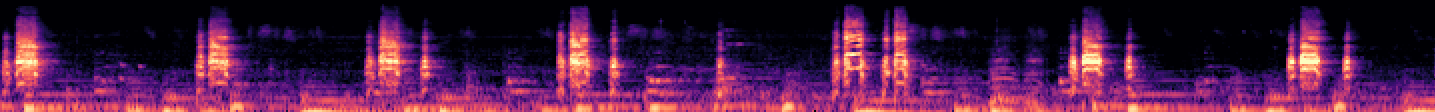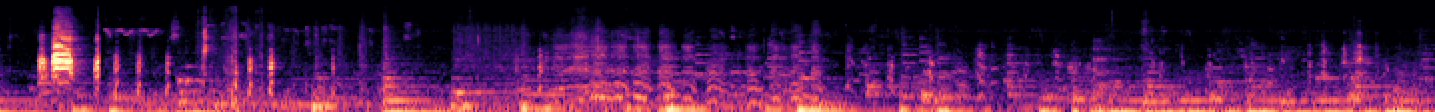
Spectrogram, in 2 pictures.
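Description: Hen calling: a short, loud call repeated about every two seconds, nine times over the first fifteen seconds, then only fainter, scattered clucking.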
